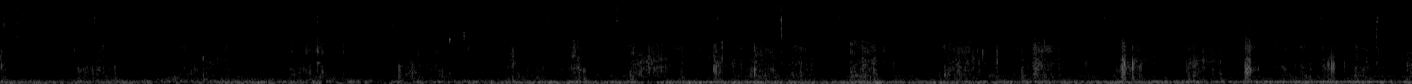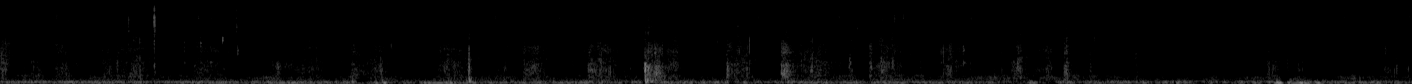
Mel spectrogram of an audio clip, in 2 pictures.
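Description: Faint, irregular crunching and clicking, several a second, like footsteps and brush on a dry, sandy trail, over a low steady rumble of wind on the microphone.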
